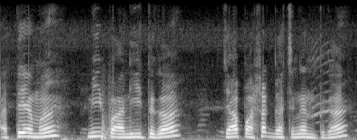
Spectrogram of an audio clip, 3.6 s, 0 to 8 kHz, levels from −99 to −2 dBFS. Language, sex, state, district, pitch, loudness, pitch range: Wancho, male, Arunachal Pradesh, Longding, 205 Hz, -15 LUFS, 190-225 Hz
